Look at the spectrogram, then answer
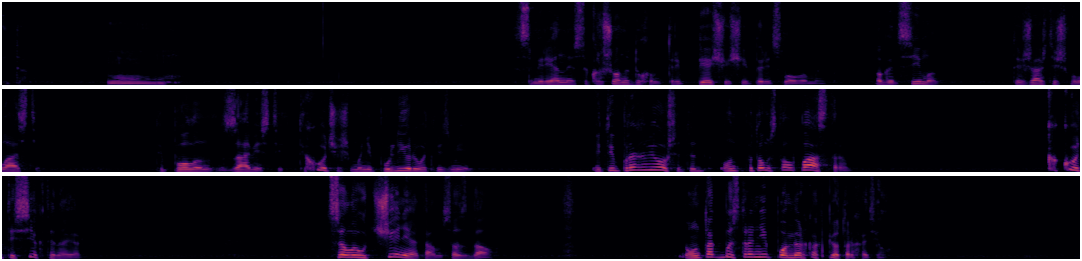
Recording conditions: large echoing room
